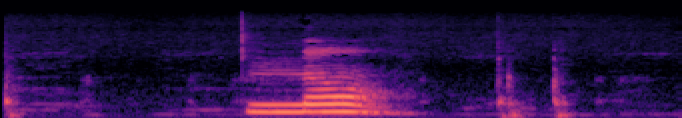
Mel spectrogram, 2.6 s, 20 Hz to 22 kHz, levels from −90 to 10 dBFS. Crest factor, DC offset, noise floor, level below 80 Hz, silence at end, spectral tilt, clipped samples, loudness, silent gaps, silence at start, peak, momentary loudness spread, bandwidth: 18 dB; under 0.1%; -56 dBFS; -66 dBFS; 0.4 s; -6 dB/octave; under 0.1%; -19 LUFS; none; 0.05 s; -4 dBFS; 24 LU; 11 kHz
